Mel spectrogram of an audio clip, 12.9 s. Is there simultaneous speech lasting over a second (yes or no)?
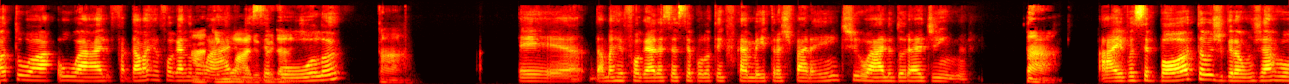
yes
